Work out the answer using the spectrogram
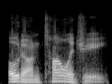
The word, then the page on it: odontology: American English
